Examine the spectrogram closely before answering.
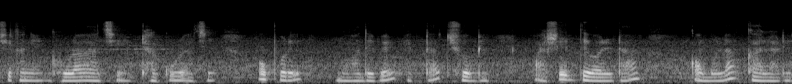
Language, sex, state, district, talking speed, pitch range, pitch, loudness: Bengali, female, Jharkhand, Jamtara, 105 wpm, 170-190 Hz, 175 Hz, -20 LUFS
